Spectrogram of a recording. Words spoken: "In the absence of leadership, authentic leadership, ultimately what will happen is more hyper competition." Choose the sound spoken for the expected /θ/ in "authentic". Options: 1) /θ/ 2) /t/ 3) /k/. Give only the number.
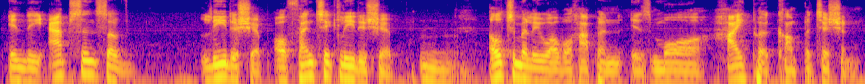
1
